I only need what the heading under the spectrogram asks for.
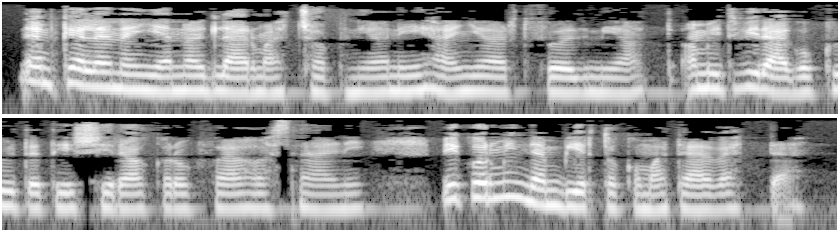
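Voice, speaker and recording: A woman reading as a defiant, sharp-tongued young woman. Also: on the low side, dry recording, lightly acted. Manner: bold, defiant.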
